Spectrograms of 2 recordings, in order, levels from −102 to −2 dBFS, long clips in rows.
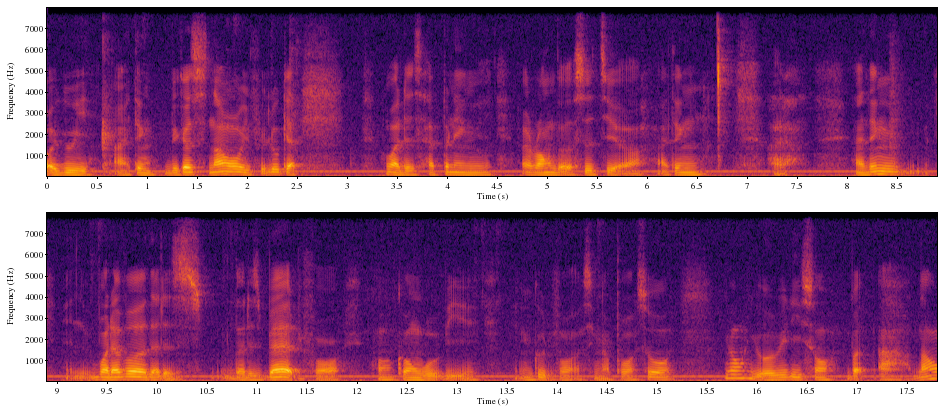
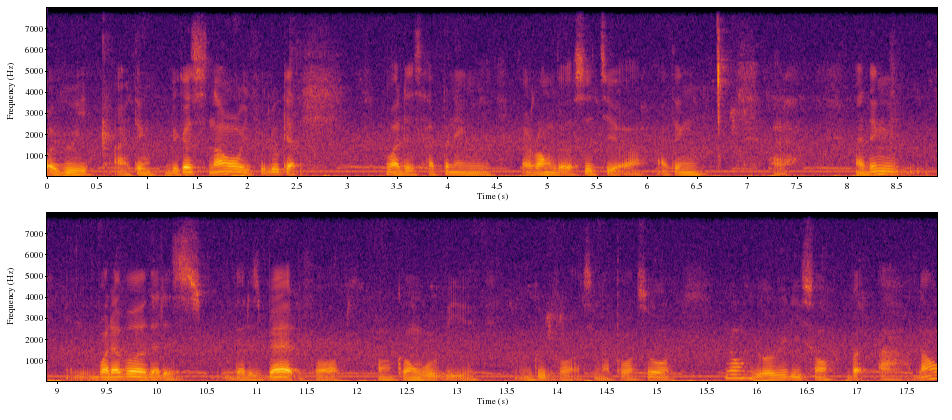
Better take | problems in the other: first | background sound (Bird); 8 dB below the speech

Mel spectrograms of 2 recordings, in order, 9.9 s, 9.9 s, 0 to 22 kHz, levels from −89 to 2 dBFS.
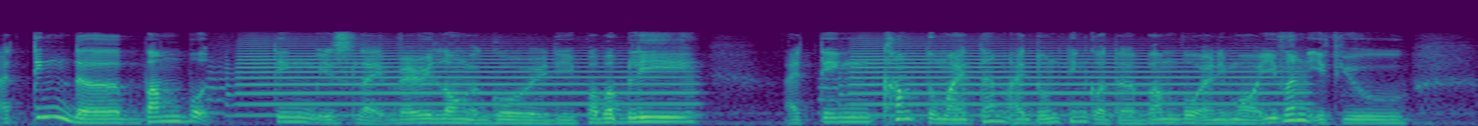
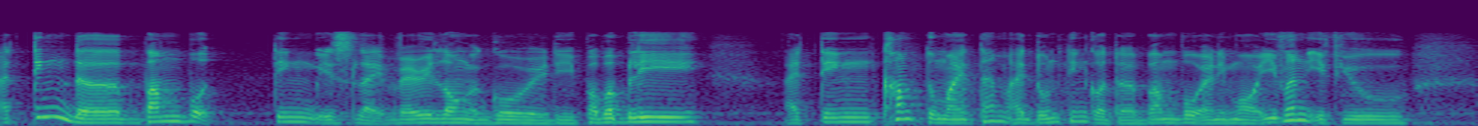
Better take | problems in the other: second | background sound (Trumpet); 5 dB below the speech

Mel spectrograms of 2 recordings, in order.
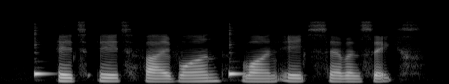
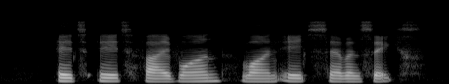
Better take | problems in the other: second | background sound (Cowbell); 2 dB below the speech

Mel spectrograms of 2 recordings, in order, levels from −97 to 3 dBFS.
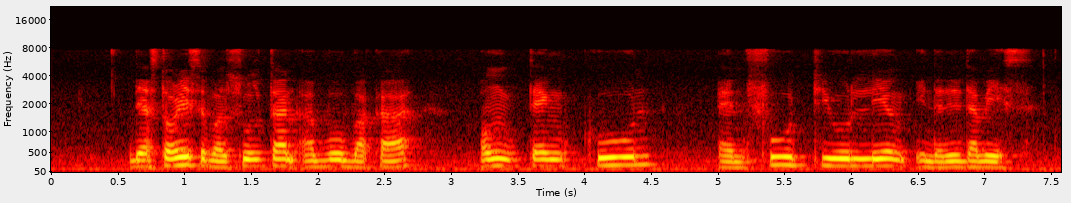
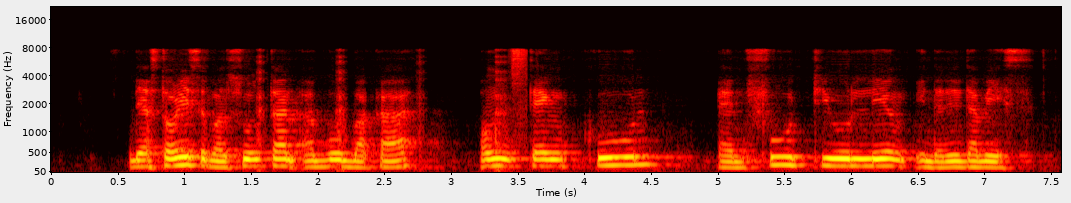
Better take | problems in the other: first | noise reduction (neural separator model SepFormer DNS4)

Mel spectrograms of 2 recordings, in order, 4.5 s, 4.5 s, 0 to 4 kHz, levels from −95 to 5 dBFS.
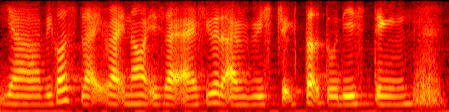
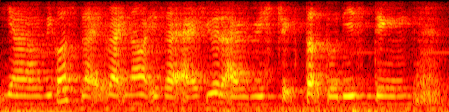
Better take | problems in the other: first | background sound (Truck); 16 dB below the speech // room echo; dies away in 1.1 s

